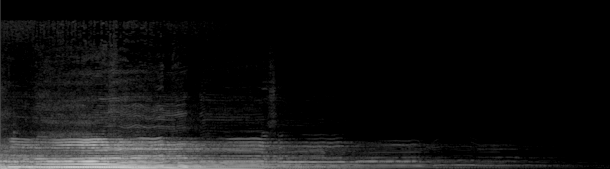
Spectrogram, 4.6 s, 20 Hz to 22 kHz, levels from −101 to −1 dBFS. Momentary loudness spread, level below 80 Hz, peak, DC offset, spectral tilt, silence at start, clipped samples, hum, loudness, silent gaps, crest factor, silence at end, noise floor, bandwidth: 24 LU; -68 dBFS; -18 dBFS; under 0.1%; -7.5 dB/octave; 0 s; under 0.1%; none; -31 LUFS; none; 18 dB; 2 s; -89 dBFS; 7.2 kHz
